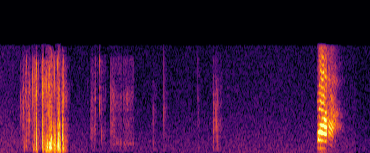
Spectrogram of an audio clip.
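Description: A quick riffle of playing cards being shuffled, a dense papery burst under a second long, followed by a few faint soft clicks and a short sharper rustle near the end.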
